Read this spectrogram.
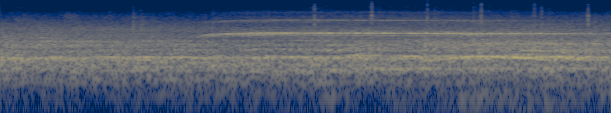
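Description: A referee's whistle blows long and steady.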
